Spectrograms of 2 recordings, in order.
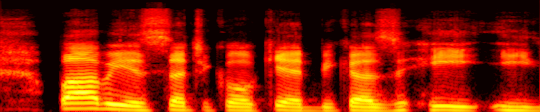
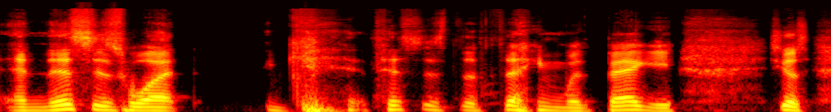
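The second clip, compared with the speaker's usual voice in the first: ordinary talk, nothing marked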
